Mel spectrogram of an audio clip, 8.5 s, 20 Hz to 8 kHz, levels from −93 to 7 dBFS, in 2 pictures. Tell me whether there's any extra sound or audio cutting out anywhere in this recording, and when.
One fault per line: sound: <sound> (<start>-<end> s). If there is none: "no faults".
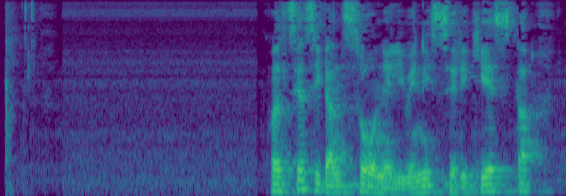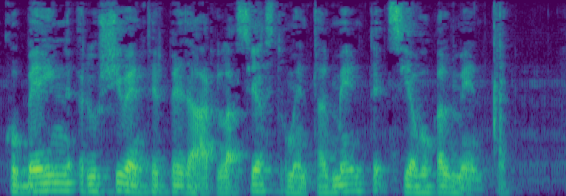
no faults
